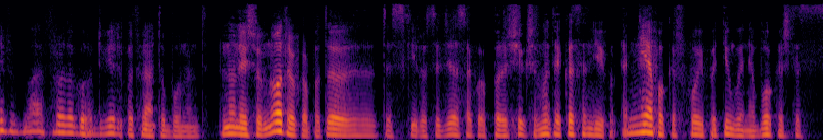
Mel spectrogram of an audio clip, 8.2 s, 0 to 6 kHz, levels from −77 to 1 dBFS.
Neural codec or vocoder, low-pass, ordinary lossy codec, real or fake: codec, 24 kHz, 0.5 kbps, DualCodec; 5.4 kHz; AAC, 24 kbps; fake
